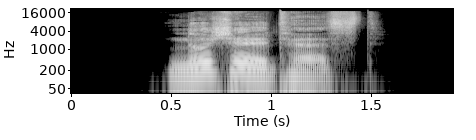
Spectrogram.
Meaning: inflection of nuscheln: 1. second-person singular preterite 2. second-person singular subjunctive II
- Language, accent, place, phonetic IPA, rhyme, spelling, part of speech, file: German, Germany, Berlin, [ˈnʊʃl̩təst], -ʊʃl̩təst, nuscheltest, verb, De-nuscheltest.ogg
